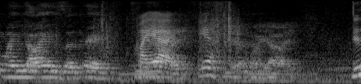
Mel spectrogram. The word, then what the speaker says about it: mayai: Mayai.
